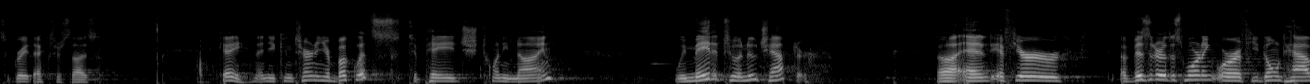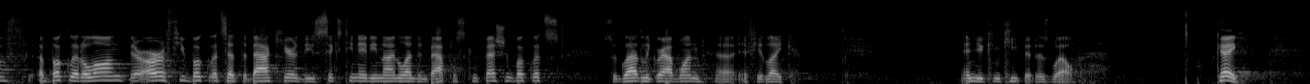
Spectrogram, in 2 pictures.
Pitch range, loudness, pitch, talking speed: 140-185 Hz, -32 LUFS, 155 Hz, 160 wpm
